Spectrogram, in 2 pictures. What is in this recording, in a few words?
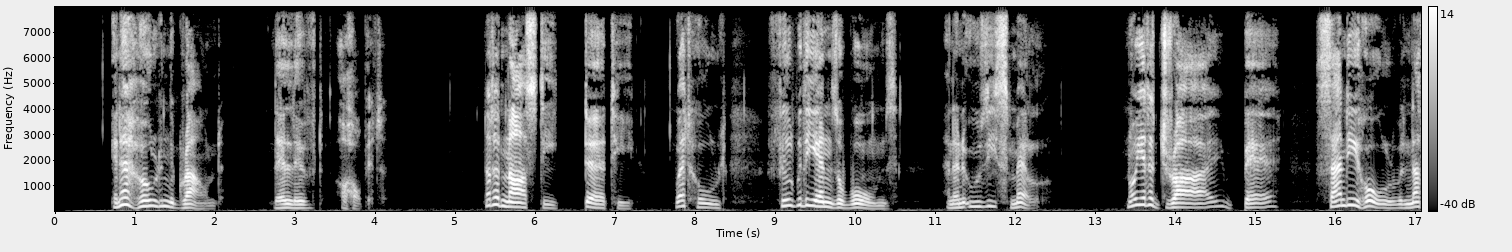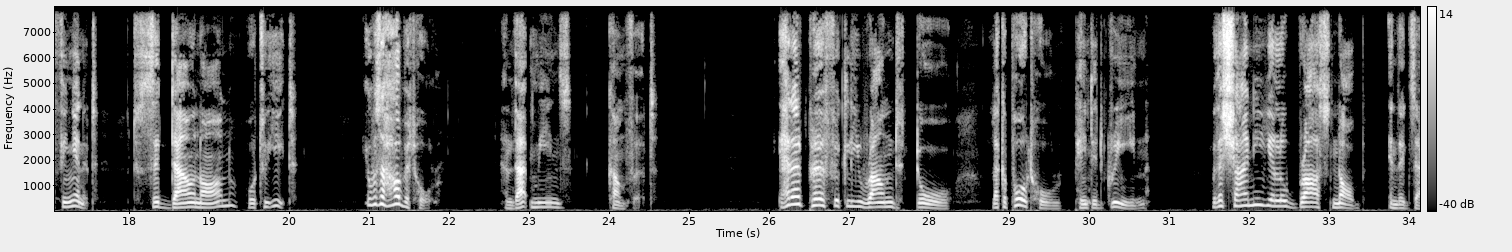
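Hindi, Accented English; voice demos; GoLocalise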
